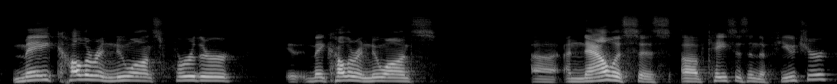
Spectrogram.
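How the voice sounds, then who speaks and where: A man, a law firm director, explaining legal concepts to camera in a conversational way, with frequent restarts and asides. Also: a little high. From United States.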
